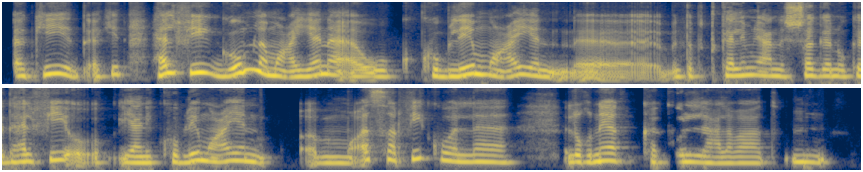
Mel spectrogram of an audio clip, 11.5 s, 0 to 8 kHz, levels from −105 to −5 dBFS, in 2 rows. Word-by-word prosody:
أكيد، 210 +1 +1
أكيد. 245 +6 -5 0.2
هل 265 +6 +5
في 300 0 +6
جملة 260 - +5
معينة 210 +4 +3
أو 95 - 0
ك 185 - -15
كوبليه 200 +5 +2
معين 215 -4 +1
آآ - - -4
ب - - -12
أنت 185 +2 -3
كنت 190 - -13
بتكلمني 215 +2 0
عن 205 -1 0
الشجن 200 +1 +1
وكده، 195 +1 -2
هل 215 +1 +1
في 260 +6 -1
أ - - -6
يعني 185 -1 +1
كوبليه 205 +4 0
معين 225 -5 0 0.2
م 180 +1 -3
مأثّر 265 +8 -2
فيك، 295 +3 -4
والّا 210 -4 -1 0.3
الأغنية 220 +3 +1
ككل 200 +1 -4
على 180 0 -3
بعض؟ 180 0 -6
امم. 205 -1 -3
205 Hz, 175 wpm, -20 LUFS, 190-235 Hz, 0.3 s, في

